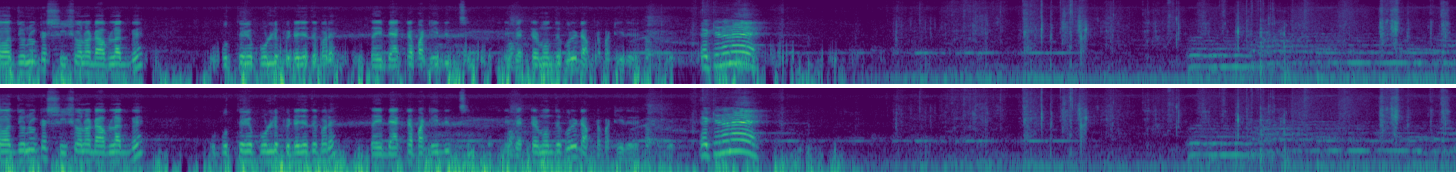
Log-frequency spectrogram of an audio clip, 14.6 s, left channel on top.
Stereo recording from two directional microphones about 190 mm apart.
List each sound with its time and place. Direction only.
0.0 s speech: centre (ahead or behind)
10.2 s a sound: centre (ahead or behind)
13.8 s music: 15° left (ahead or behind)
